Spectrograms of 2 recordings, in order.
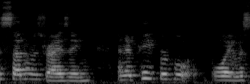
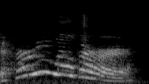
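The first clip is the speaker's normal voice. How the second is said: high, slow calling shout; 7 semitones higher, slower than usual. A narrator's reading. Friend shouting to Wilbur to hurry. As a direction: draw it out as a high call. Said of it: "his friend shouted".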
